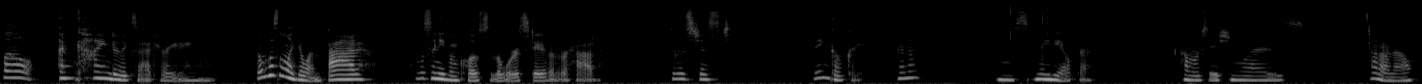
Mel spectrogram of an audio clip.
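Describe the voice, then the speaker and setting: Casting: young woman, voice actress playing a blunt heartbreaker best friend, mid-pitched, casual and expressive, intimate audio roleplay. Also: normal speed, vocal fry, long pauses. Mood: exasperated, casual. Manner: casual, expressive, sighing, sweary. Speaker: voice actor in ASMR roleplay. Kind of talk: intimate conversational ASMR roleplay acting.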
